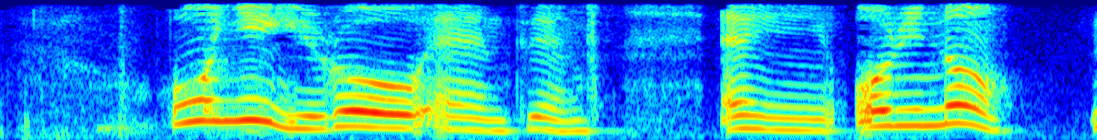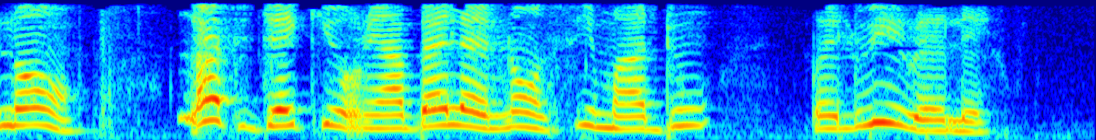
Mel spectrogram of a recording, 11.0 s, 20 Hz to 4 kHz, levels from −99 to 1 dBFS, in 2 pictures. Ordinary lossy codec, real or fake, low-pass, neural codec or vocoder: MP3, 24 kbps; real; 3.6 kHz; none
